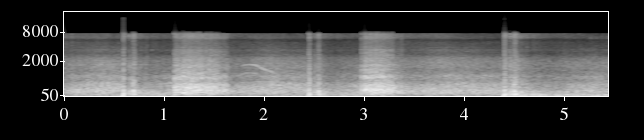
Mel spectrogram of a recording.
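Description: Aerial firework shells bursting: sharp cracks about every two seconds, with two longer, heavier booms between them, loud.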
